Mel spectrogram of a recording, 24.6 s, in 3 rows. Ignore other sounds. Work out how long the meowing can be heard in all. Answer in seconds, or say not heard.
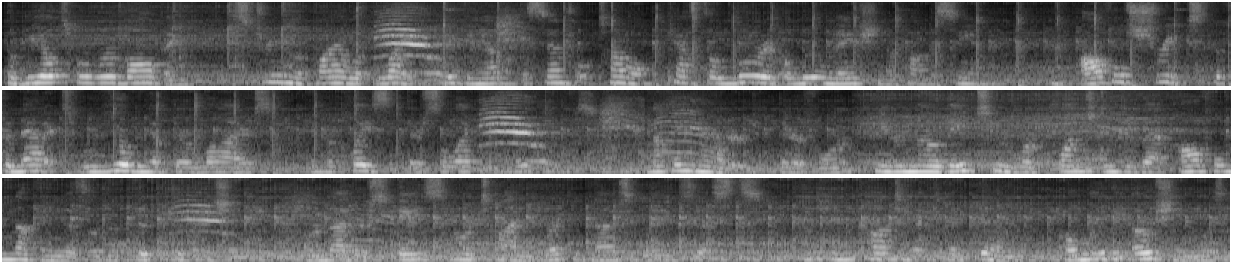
4 s.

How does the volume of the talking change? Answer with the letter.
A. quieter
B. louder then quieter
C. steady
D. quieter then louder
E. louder
C.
